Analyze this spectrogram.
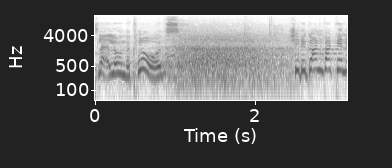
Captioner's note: audience laughing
